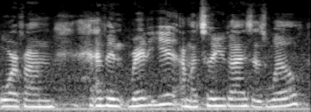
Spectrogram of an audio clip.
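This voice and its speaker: A woman speaks fairly quickly, her voice carrying audible room echo and noticeable background noise. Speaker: manga collector vlogger. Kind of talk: casual collection show-and-tell vlog. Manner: hesitant, many fillers and self-corrections.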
